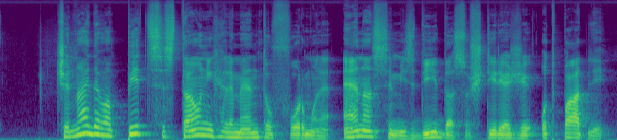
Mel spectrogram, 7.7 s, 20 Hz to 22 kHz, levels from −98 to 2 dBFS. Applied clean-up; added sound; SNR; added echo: none; none; none; none.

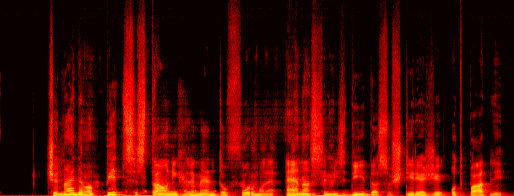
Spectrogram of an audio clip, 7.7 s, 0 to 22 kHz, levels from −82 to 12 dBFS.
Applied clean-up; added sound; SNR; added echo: neural mask model Resemble Enhance denoiser.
